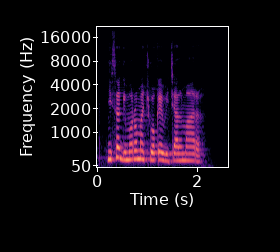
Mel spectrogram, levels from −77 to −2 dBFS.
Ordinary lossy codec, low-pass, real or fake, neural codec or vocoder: none; 19.8 kHz; real; none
